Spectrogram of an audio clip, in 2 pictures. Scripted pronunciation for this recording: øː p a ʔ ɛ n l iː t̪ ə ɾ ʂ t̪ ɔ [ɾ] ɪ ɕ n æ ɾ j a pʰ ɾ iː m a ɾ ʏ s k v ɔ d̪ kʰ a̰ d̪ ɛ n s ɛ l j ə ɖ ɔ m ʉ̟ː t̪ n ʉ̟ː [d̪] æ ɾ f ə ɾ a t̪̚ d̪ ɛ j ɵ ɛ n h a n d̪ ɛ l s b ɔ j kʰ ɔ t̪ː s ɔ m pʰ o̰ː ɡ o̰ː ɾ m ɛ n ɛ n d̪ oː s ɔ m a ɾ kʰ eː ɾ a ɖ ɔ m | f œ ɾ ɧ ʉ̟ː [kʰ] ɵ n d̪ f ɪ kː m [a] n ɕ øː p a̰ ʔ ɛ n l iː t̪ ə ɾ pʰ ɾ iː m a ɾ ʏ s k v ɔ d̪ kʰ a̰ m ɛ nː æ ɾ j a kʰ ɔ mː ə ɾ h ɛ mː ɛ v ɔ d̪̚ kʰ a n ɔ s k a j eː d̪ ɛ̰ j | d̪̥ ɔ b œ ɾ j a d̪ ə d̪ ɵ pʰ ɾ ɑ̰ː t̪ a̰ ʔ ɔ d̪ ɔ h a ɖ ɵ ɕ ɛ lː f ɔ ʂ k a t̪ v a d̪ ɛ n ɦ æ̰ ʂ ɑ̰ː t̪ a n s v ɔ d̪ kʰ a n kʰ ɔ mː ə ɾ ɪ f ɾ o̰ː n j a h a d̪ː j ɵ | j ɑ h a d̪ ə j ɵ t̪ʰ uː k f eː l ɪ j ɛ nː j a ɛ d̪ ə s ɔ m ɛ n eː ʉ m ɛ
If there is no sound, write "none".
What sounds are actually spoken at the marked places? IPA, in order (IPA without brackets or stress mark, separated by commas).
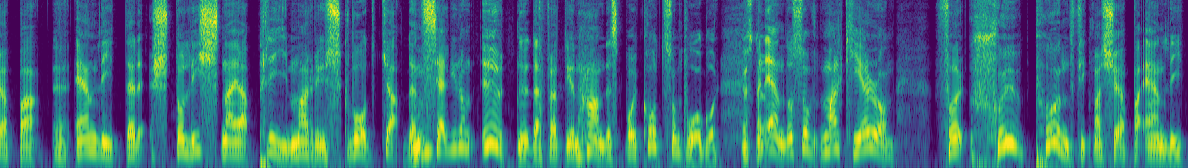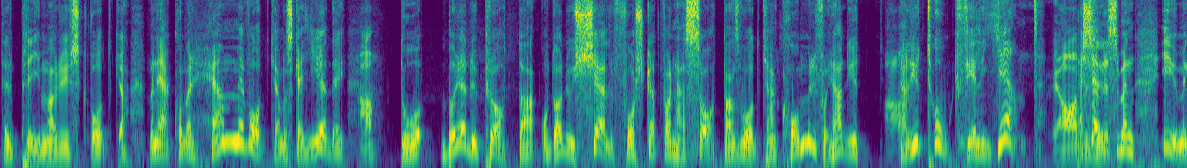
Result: l, d̪, pʰ, a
